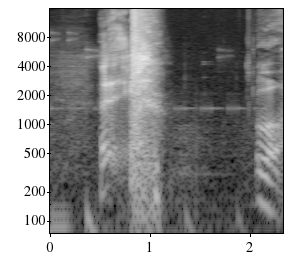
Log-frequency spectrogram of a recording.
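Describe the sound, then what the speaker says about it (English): A single loud, close sneeze rings out after a brief inhale, followed by a moment of quiet and then some speech. "I'm gonna sneeze."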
